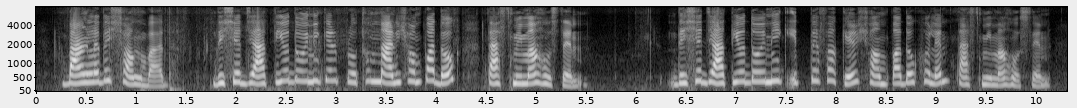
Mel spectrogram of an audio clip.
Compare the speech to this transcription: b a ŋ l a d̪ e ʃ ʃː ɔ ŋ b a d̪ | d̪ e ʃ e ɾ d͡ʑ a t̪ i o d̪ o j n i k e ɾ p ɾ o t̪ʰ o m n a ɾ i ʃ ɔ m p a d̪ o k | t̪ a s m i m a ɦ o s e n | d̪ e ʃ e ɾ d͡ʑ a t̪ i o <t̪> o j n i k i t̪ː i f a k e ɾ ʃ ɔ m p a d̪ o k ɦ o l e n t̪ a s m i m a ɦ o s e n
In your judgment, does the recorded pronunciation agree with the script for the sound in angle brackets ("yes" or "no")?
no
